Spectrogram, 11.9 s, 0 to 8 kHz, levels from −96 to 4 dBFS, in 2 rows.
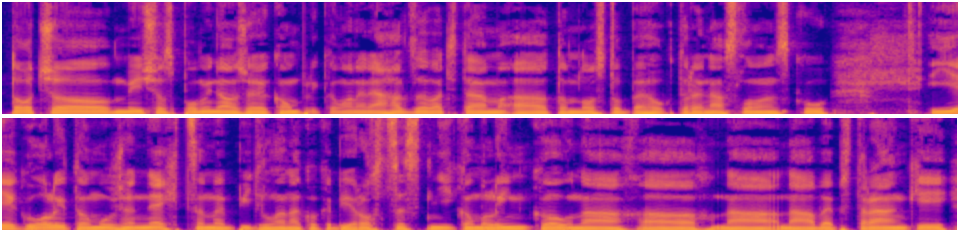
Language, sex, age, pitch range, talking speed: Slovak, male, 20-39, 90-105 Hz, 160 wpm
